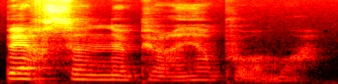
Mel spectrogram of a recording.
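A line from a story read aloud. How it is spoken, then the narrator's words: King speaking sadly. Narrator (French): dit tristement le roi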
